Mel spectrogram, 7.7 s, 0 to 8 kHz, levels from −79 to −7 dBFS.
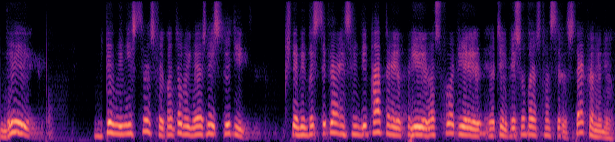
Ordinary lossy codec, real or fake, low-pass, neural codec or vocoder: none; fake; none; codec, 16 kHz, 0.5 kbps, FreqCodec, smaller model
